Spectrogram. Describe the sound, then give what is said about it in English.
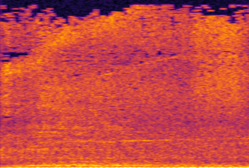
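A steady, deep engine rumble from a heavy truck going by outside, a low droning hum that holds fairly constant throughout, with no voices. “And good God, could there be any more trucks that come through today?”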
